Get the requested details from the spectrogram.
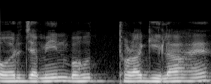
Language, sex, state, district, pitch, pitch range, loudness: Hindi, male, Jharkhand, Deoghar, 150 Hz, 145-155 Hz, -14 LUFS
